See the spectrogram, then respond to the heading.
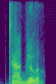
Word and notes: tableware: Indian

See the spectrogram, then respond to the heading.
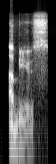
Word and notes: abuse: British English

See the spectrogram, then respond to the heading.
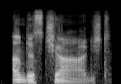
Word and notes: Undischarged: British English

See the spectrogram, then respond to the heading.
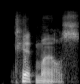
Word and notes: titmouse: American English

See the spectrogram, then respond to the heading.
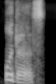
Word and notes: oodles: Indian

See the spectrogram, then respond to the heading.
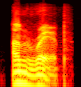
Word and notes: unrip: British English

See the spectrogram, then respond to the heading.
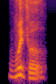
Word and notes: whiffle: Indian

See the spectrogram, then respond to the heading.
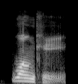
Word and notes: wonky: British English

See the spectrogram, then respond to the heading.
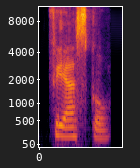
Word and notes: fiasco: Indian

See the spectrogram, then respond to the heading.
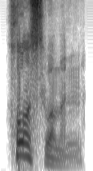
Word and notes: horsewoman: British English

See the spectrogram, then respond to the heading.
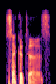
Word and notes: secateurs: British English

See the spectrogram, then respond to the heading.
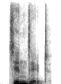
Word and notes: Chindit: Indian

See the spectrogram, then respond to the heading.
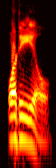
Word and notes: ordeal: American English

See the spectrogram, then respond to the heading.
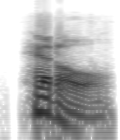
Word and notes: heddle: American English

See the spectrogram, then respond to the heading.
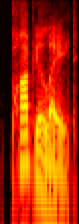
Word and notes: populate: American English

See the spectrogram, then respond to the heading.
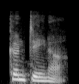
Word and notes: container: Indian

